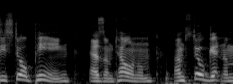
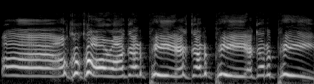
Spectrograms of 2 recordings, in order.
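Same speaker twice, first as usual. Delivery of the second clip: put-on shrieking child, very high and very loud; 14 semitones higher, 13 dB louder than usual. Retelling a kid in the car needing to pee: imitating a child screaming. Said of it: "just screams it".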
